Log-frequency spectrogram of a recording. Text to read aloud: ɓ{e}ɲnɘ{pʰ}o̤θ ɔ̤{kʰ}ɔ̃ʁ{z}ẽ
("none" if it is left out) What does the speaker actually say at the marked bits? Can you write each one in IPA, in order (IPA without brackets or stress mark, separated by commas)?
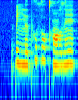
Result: ɛ, pʰ, kʰ, z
